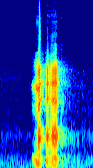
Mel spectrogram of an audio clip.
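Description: A single wavering sheep bleat, loud, breaking briefly in the middle and trailing off after about half a second, heard alone with no talking.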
